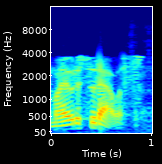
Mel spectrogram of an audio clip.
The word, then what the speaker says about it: Myotis sodalis: How do you say that? – Yeah, Myotis sodalis. That's right.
